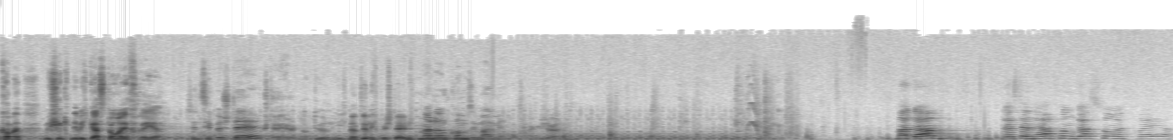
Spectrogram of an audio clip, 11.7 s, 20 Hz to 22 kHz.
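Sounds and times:
speech: 0:00.0 - 0:05.9, 0:09.0 - 0:11.5
sewing machine clattering: 0:00.0 - 0:11.0.

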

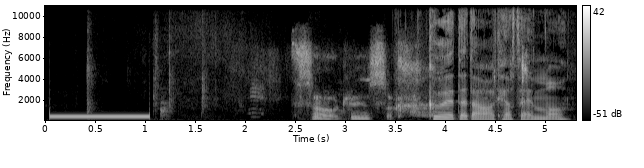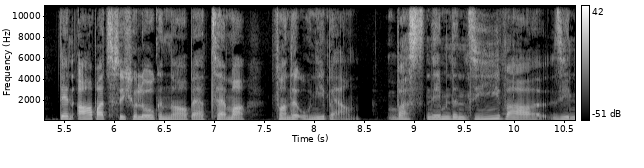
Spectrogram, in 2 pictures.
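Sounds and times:
telephone ringing tone as a call is placed: 0:00.0 - 0:01.1
speech: 0:02.5 - 0:10.6.

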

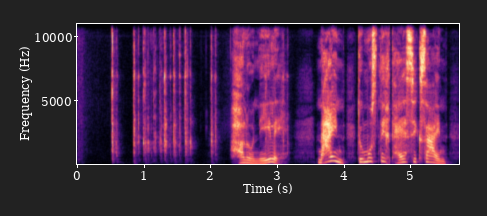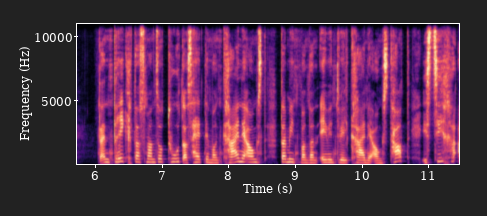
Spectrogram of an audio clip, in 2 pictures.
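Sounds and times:
computer keyboard typing a message: 0:00.5 - 0:02.2, 0:02.9 - 0:03.2
speech: 0:02.4 - 0:11.4.

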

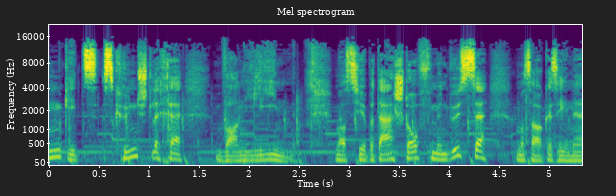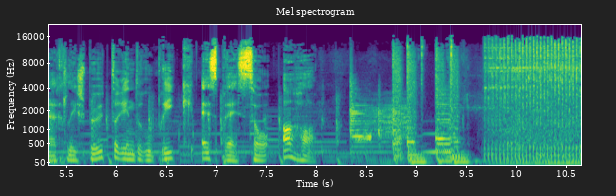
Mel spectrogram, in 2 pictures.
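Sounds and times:
speech: 0:00.0 - 0:09.8
rapid mechanical pounding at a construction site: 0:09.7 - 0:10.6.

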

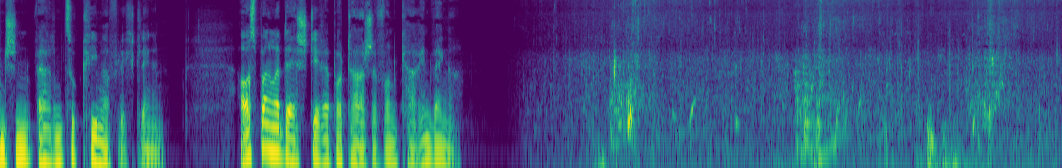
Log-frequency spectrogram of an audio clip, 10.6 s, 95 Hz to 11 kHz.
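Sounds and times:
speech: 0:00.0 - 0:01.7, 0:02.4 - 0:04.7
boat splashing through monsoon floodwater in Bangladesh: 0:05.2 - 0:10.6.

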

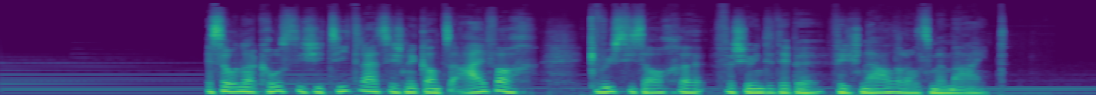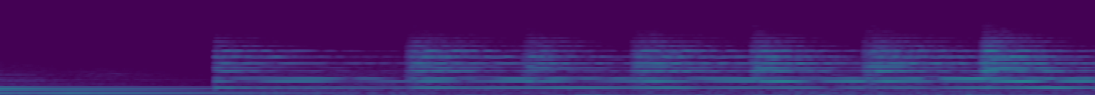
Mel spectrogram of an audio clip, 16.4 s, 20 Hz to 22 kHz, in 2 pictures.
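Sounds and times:
church bells ringing: 0:01.6 - 0:07.6, 0:09.8 - 0:16.4
speech: 0:01.6 - 0:07.6.

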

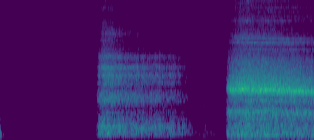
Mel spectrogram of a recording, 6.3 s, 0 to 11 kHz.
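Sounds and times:
person breathing deeply in and out: 0:01.9 - 0:06.2.

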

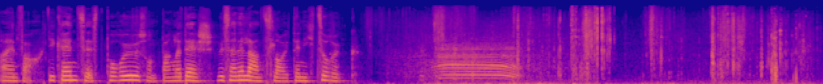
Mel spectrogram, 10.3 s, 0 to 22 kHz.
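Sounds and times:
speech: 0:00.0 - 0:04.5
crunching and rustling: 0:04.6 - 0:10.2
stray emaciated calf bleating among the ruins of an abandoned village: 0:05.4 - 0:06.6.

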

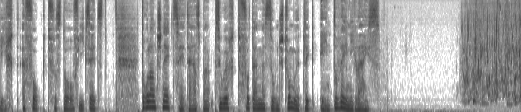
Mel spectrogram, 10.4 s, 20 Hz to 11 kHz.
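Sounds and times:
speech: 0:00.0 - 0:07.7
water trickling and splashing into a stone trough: 0:09.2 - 0:10.4.

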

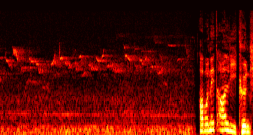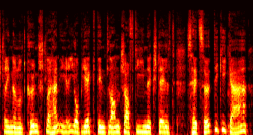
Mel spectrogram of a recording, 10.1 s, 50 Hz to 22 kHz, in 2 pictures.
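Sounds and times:
birds chirping and twittering in short high calls: 0:00.0 - 0:04.0
speech: 0:04.0 - 0:10.1.

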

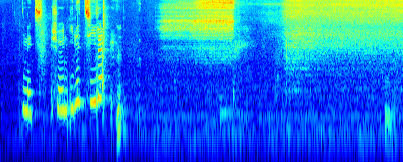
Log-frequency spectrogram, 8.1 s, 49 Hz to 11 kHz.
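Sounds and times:
speech: 0:00.4 - 0:02.6
air hissing during slow pump inflation: 0:03.1 - 0:08.0.

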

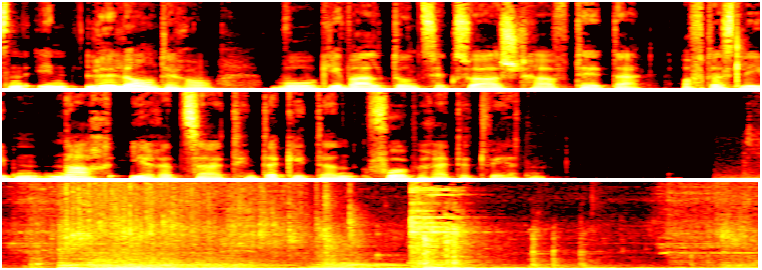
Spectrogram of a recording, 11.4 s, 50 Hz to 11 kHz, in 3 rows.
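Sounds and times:
speech: 0:00.0 - 0:06.6
tap water running into a sink while rinsing dishes at a correctional centre in Le Landeron, Switzerland: 0:07.4 - 0:11.3.

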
